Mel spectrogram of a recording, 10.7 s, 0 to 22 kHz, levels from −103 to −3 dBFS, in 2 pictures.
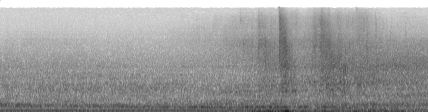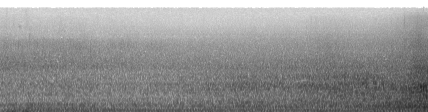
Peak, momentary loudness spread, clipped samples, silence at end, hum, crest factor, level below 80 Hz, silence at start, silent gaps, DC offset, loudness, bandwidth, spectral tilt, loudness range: -2 dBFS; 11 LU; under 0.1%; 0 s; none; 26 dB; -36 dBFS; 0 s; none; under 0.1%; -31 LUFS; 16.5 kHz; -4.5 dB/octave; 4 LU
